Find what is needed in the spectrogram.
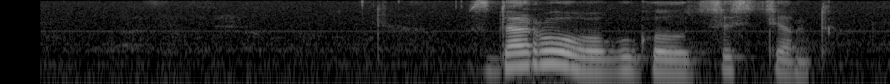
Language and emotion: Russian, neutral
